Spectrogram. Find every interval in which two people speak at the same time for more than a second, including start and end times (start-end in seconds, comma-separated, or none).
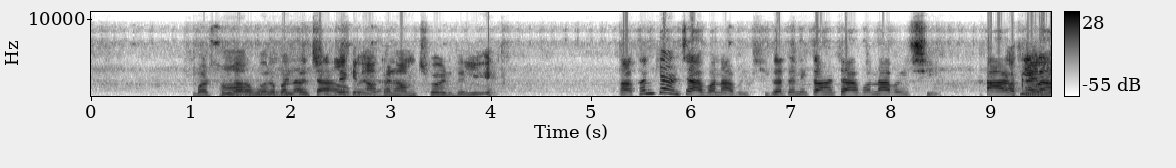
1.3-2.9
